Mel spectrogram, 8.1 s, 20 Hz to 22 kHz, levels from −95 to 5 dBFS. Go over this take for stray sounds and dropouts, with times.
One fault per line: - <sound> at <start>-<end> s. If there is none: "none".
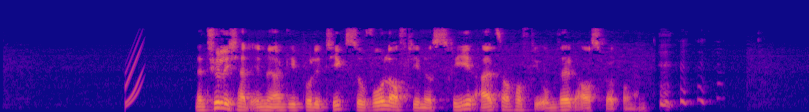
- chirp at 1.3-1.5 s
- laugh at 6.6-7.3 s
